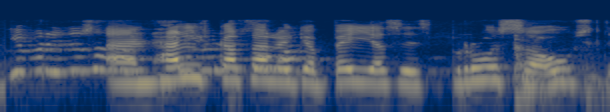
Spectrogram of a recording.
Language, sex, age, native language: Icelandic, male, 11, Icelandic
